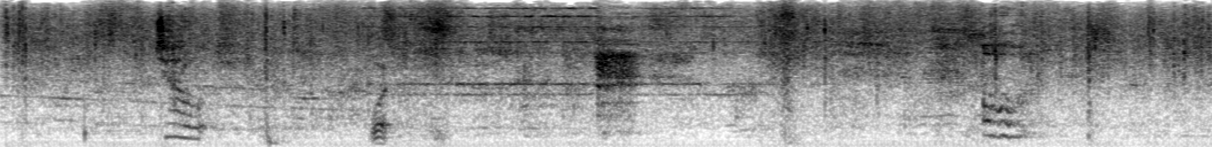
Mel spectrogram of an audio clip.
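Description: A woman sobs and cries out in distress nearby.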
